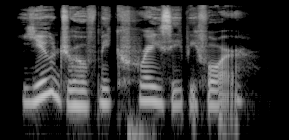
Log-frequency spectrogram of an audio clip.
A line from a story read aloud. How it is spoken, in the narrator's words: purred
